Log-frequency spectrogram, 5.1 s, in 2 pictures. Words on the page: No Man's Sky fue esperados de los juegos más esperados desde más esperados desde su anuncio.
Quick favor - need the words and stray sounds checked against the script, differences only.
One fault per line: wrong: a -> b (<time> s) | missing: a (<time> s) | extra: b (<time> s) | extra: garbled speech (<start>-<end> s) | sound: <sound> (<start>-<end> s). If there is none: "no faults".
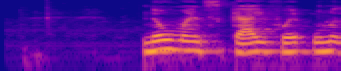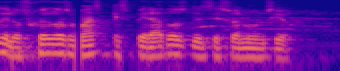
wrong: esperados -> uno (2.3 s)
sound: dropout (3.1-3.2 s)
missing: más esperados desde (4.2 s)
